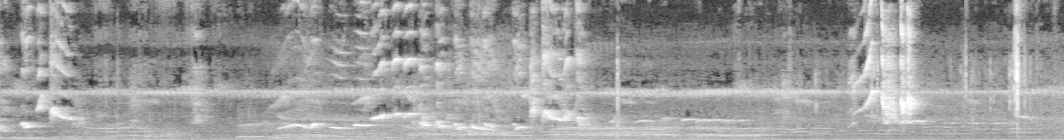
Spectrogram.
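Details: Aceh white-rumped shama, champion breeding stock, delivering a varied, jumbled run of chattering and whistled notes, busiest in the middle, with a short sharp burst near the end.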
